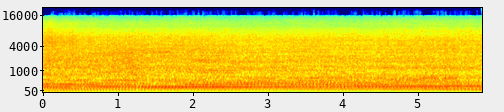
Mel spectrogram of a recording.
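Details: Ariens 30 EFI snow blower, sat 5 months with half a tank of regular unleaded treated with Sea Foam, started first pull on idle: steady, low single-cylinder putter, even with no stumbles or knocks; normal idle.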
